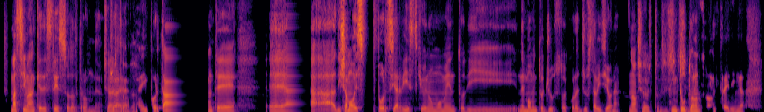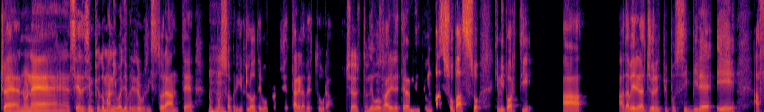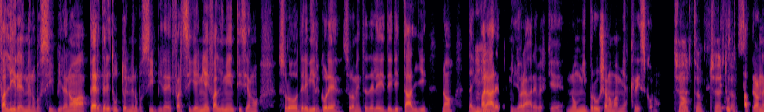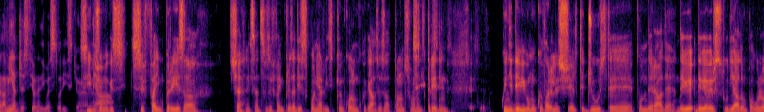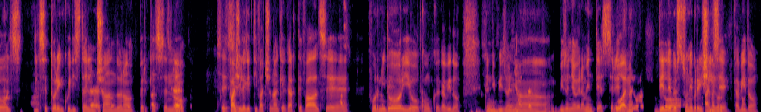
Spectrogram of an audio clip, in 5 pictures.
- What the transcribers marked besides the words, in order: tapping; distorted speech; drawn out: "di"; "Cioè" said as "ceh"; drawn out: "è"; other background noise; "cioè" said as "ceh"; static; drawn out: "bisogna"
- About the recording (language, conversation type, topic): Italian, unstructured, Come reagisci quando senti storie di persone che perdono tutto a causa dei soldi?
